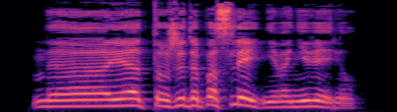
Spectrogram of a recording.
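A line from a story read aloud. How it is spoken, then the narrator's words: Wry snort. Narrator (Russian): хмыкнул Нил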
